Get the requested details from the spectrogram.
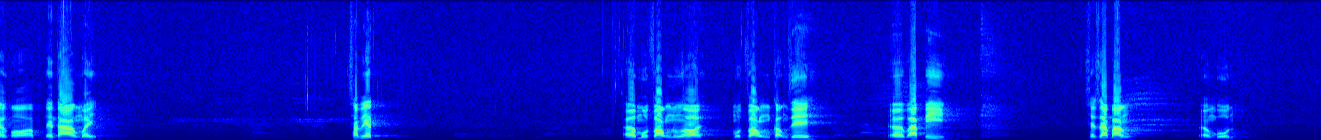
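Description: A young man speaks calmly through a headset microphone, in short phrases with pauses.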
